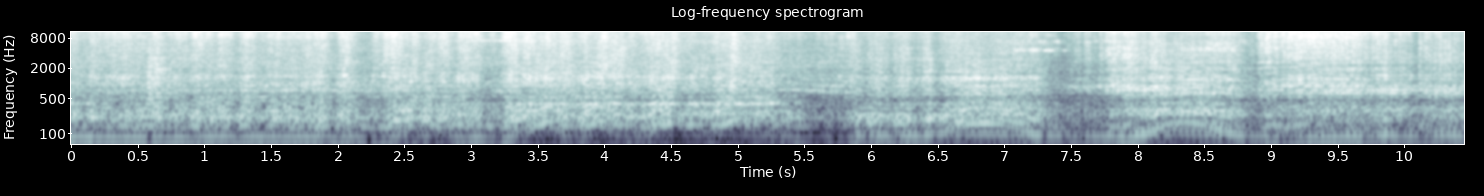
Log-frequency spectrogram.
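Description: BMW E46 drift car's engine running as the car rolls slowly past, with the pitch rising and falling in short throttle blips, most clearly in the second half.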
